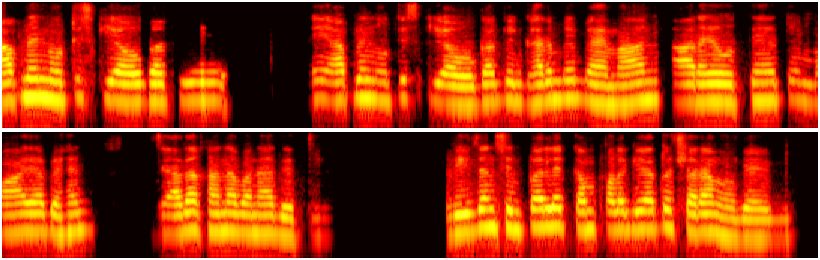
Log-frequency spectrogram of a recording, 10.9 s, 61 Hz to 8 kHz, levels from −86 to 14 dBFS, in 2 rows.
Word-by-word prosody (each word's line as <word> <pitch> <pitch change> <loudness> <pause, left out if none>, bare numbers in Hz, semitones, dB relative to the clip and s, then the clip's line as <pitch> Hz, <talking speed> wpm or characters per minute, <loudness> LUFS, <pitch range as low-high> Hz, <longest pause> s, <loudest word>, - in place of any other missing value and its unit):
आपने 195 +4 +5
नोटिस 200 0 0
किया 185 -3 +1
होगा 175 +1 +4
कि 180 +1 -11
नहीं 180 -3 -6 0.6
आपने 200 +2 -2
नोटिस 195 +2 -7
किया 175 -5 -2
होगा 155 +3 +1
कि 180 - -1
घर 170 +1 -1
में 190 +1 -1
मेहमान 170 0 0
आ 170 0 +3
रहे 170 0 +2
होते 175 +1 +1
हैं। 180 0 -1
तो 190 +1 -14
माँ 165 0 -1
या 175 0 +3
बहन 170 +3 -3 0.4
ज़्यादा 165 +3 +2
खाना 175 0 +2
बना 165 0 0
देती 145 0 -5
हैं 145 - -29 0.8
रीज़न 175 +5 +3
सिंपल 205 +2 +4
है 215 - +4
कम 185 - +2
पड़ 185 0 +1
गया 190 +1 +1
तो - - 0
शर्म 175 0 +3
हो 145 - -3
जाएगी। 135 0 -4
175 Hz, 205 wpm, -18 LUFS, 165-185 Hz, 0.8 s, आपने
